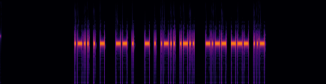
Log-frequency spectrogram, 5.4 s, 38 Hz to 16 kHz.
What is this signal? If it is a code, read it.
Morse code, heard as a keyed tone, about 44 wpm, 700 Hz. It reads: LET ME TELL YOU
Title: Sets of 4 Words 45wpm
